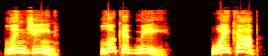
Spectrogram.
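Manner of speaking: rapid, panicked calls, pitch rising; frantic calling. A narrator's reading. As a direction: call out fast and frantic. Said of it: "calling out in rapid succession".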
